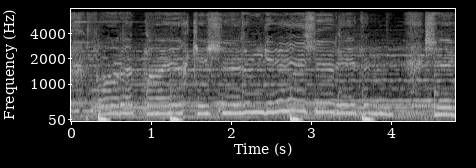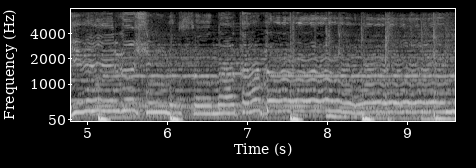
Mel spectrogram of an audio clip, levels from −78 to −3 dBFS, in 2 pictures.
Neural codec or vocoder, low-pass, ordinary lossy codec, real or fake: none; 7.2 kHz; MP3, 64 kbps; real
